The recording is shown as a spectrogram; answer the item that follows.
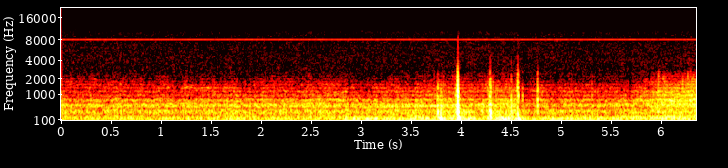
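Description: Cricket bat striking the ball: one sharp crack about four seconds in, among a few smaller knocks, over the steady low murmur of the Test ground crowd on an old TV broadcast soundtrack.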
